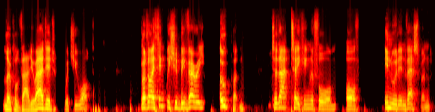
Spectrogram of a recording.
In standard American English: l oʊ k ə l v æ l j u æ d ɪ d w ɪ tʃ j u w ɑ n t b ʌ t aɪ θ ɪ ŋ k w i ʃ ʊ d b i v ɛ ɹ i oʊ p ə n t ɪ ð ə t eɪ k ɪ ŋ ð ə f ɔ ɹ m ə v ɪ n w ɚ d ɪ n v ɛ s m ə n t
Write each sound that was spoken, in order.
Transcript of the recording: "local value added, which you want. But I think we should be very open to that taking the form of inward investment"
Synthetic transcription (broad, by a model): l oʊ k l v æ l j u æ d ɪ d w ɪ tʃ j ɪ w ɑ n t b ʌ t aɪ θ ɪ ŋ k w i ʃ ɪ d b i v ɛ ɹ i oʊ p ə n t ɪ ð ə t eɪ k ɪ ŋ ð ə f ɔ ɹ m ə v ɪ n w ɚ d ɪ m v ɛ s m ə n t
